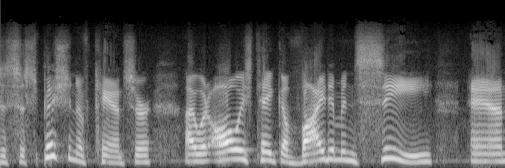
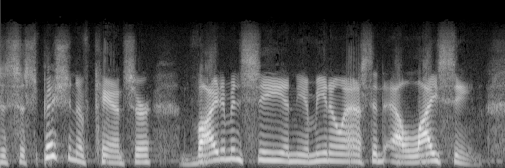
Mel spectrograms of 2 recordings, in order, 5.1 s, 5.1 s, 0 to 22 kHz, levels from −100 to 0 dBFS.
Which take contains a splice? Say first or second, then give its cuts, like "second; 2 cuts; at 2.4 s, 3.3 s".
second; 1 cut; at 1.8 s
